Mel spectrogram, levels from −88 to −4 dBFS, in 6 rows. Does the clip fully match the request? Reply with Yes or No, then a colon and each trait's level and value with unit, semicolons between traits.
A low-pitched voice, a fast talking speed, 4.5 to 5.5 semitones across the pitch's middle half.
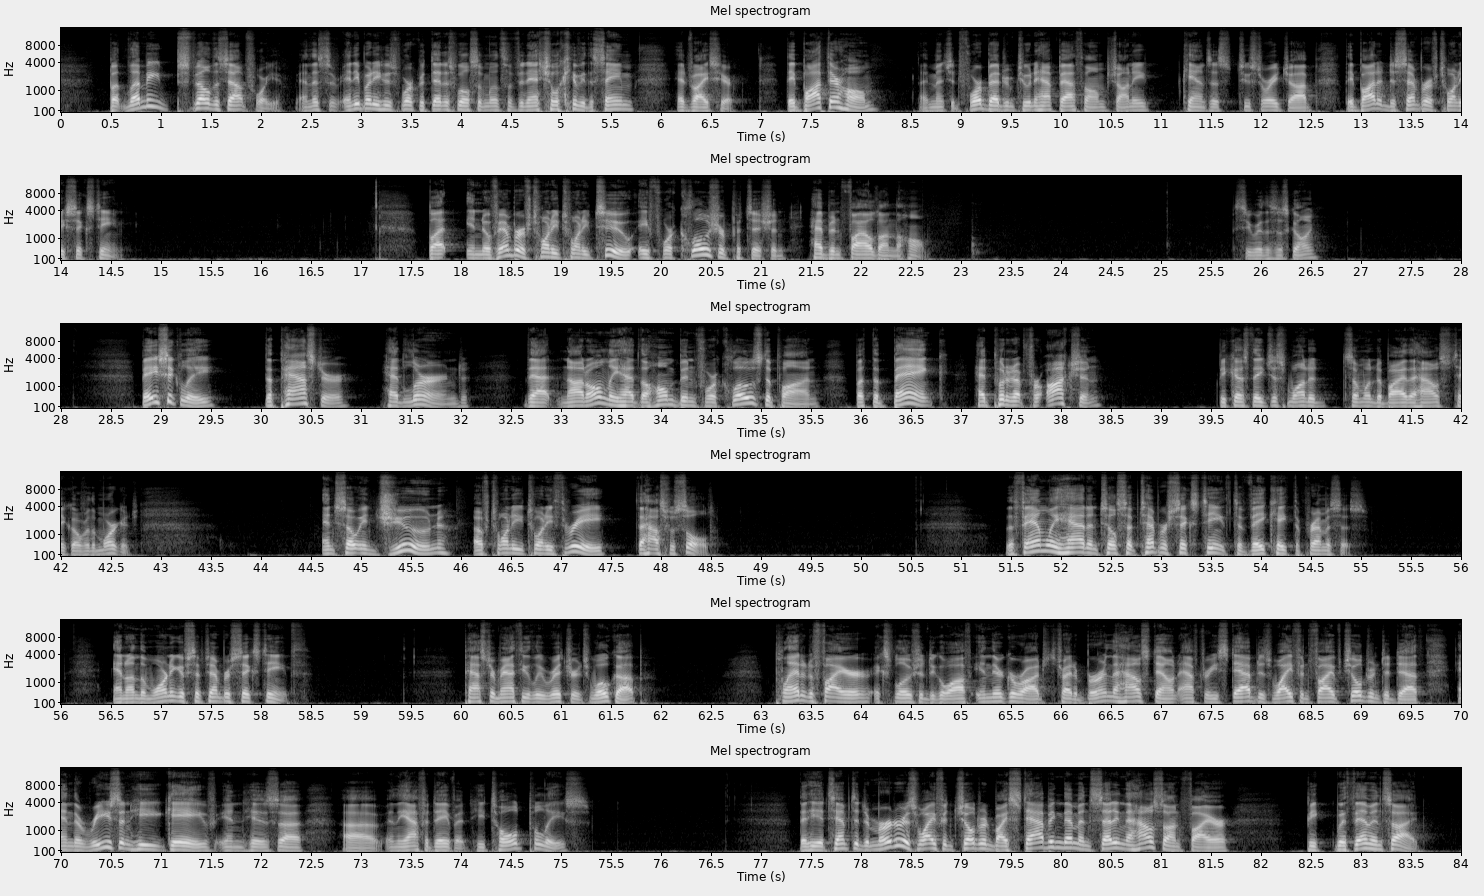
No: low, 125 Hz; average, 145 wpm; average, 5.1 semitones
